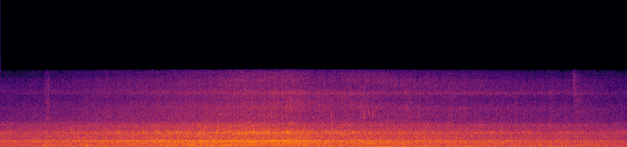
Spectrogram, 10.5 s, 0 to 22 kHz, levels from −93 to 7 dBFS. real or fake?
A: fake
